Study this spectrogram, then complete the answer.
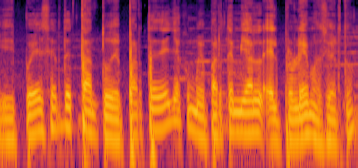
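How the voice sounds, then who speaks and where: Speaking at a very fast pace, a man has a dark, mellow tone and ordinary pitch variation. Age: 30s. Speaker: personal storyteller. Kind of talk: personal testimony.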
